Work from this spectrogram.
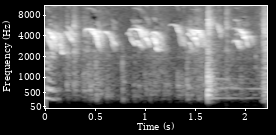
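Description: Young chicks in a home brooder, a quick run of soft, high clucks and peeps at close range, with a couple of sharper sounds near the end.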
